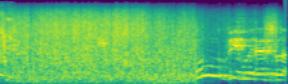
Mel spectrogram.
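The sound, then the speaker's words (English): A loud, dense rumble of thunder rolls for about two seconds, filling the space with broad stormy noise, then fades as a person begins speaking over the lingering background. “Girl, I hear some thunder.”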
